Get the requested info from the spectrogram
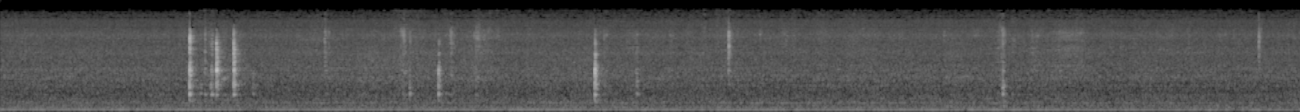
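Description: Steady low hum of a fan or similar running machine, with a few light clicks and taps as the brake hard line and its bracket are bent and handled by hand, three of them close together about two seconds in.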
